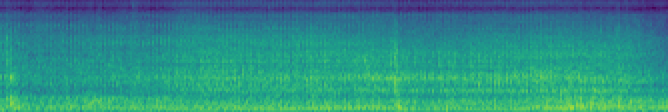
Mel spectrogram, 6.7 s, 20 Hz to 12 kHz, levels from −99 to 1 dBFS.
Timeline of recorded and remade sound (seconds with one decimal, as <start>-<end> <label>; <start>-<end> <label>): 0.0-1.3 remade; 1.3-6.7 recorded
